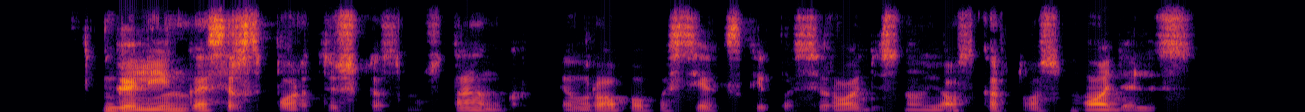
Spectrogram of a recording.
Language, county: Lithuanian, Vilnius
